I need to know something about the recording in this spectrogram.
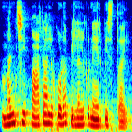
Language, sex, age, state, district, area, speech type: Telugu, female, 60+, Telangana, Medchal, urban, spontaneous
